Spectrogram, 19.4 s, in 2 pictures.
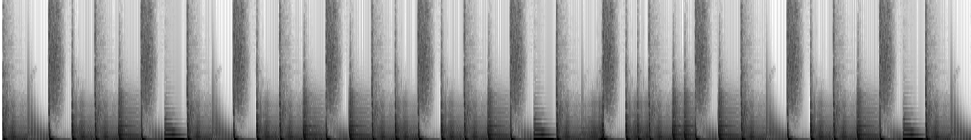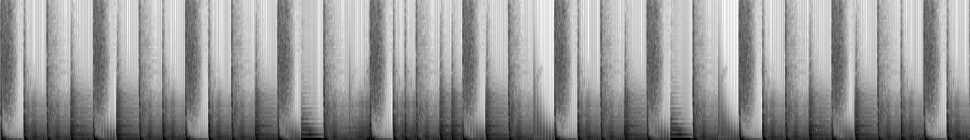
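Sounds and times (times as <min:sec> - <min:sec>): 
funk house beat with bass: 0:00.0 - 0:19.4.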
